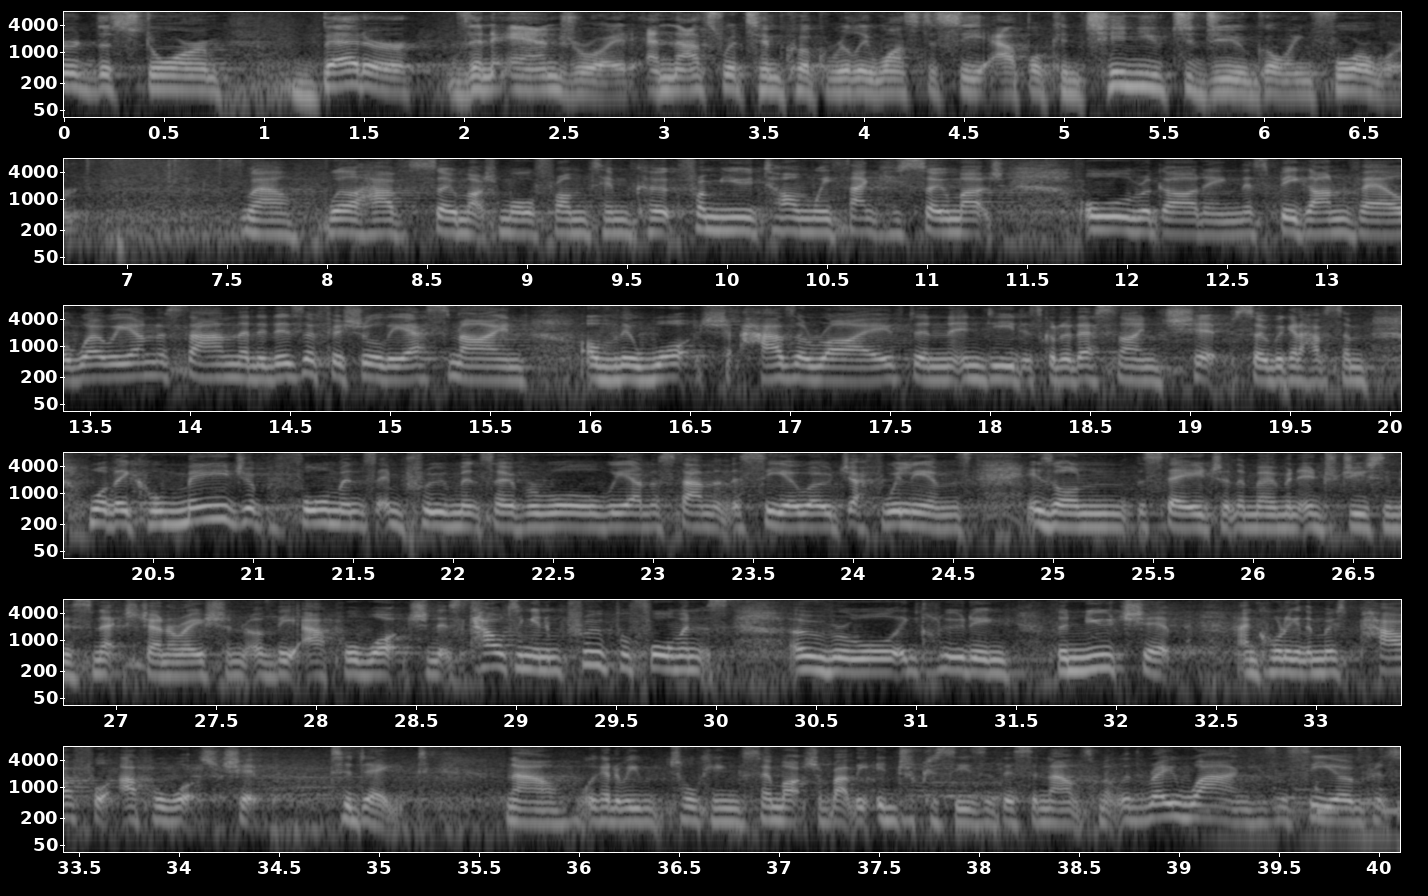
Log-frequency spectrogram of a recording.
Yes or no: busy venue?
yes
